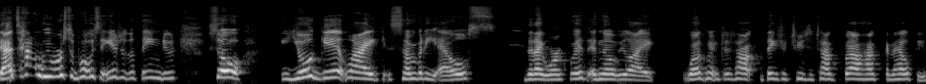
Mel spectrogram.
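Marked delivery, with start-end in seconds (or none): 6.8-9.3 put-on bored, listless, flat, rattled-off delivery. Describing how a coworker greets Taco Bell customers on the speaker, imitating a bored coworker. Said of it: "how cheery I sound".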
